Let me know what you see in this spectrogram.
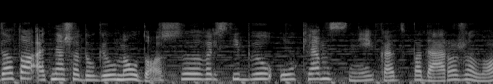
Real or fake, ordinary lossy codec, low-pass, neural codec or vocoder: real; AAC, 32 kbps; 7.2 kHz; none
